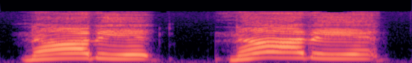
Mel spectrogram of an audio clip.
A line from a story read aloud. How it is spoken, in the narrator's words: the other children shrieked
